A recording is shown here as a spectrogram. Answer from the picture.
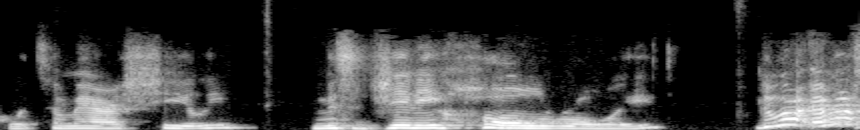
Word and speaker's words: Houlroyd: Tamara Shealy, Miss Jenny Houlroyd. Am I saying your name right? Yes, you are. You're doing a great job saying my name. I get name. it wrong. No, it's Houlroyd. That's right.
